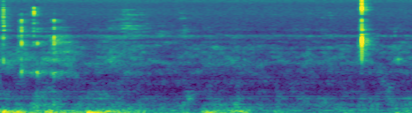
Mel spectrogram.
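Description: A few faint clicks and low bumps: several clicks in the first half-second, then one more click near the end.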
